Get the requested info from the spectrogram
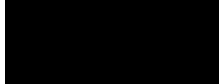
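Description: Silence: nothing audible.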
